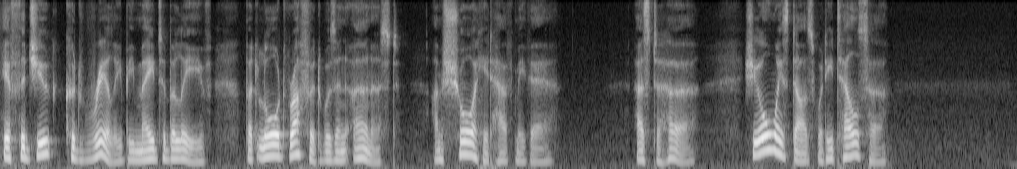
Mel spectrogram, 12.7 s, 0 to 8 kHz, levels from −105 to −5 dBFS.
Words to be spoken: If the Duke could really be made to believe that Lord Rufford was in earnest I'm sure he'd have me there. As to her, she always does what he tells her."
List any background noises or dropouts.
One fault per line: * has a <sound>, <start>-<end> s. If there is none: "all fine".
all fine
